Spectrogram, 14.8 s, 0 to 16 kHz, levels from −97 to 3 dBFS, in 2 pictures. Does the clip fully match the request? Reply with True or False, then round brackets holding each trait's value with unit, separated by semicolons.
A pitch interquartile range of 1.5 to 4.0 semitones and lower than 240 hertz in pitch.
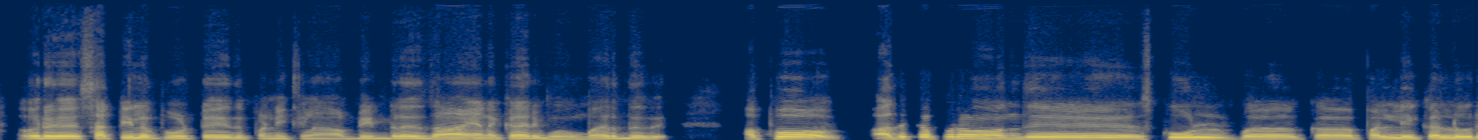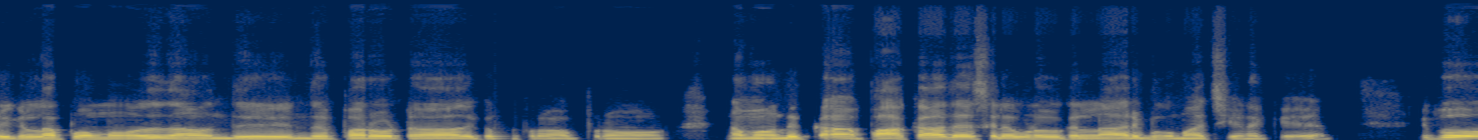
True (3.5 semitones; 135 Hz)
